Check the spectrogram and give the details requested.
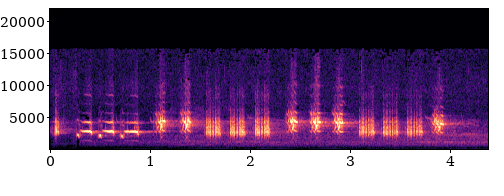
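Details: Great crested grebe accompanied by chicks, Tovačov ponds, Czech Republic, recorded 2013–2014; a string of short high piping notes, a few quick whistles then evenly spaced shrill calls, over faint low background rumble.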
